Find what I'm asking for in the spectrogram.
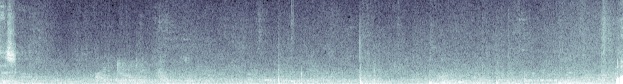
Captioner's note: senators chattering indistinctly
